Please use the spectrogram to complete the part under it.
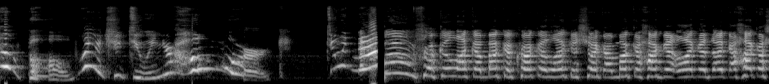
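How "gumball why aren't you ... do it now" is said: put-on cartoon cat voice, higher and louder. Showing a drawing while doing a Gumball impression. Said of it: "this is my Gumball impression".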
